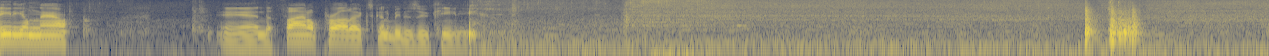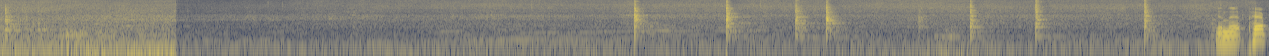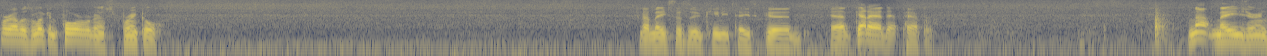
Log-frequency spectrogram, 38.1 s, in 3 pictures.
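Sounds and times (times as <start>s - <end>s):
noodles sizzling on a griddle: 0.0s - 2.2s, 4.6s - 38.0s
metal spatula clacking on griddle: 12.7s - 13.2s, 19.0s - 23.5s, 24.1s - 24.9s.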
